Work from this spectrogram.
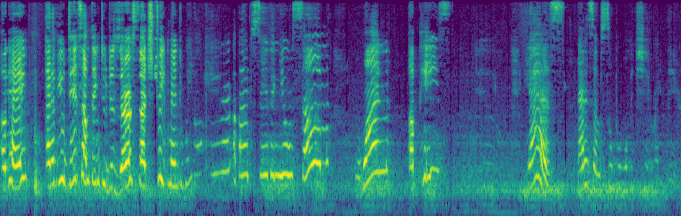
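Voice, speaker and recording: A woman with a high, very lively voice talks casually and emphatically, with plenty of sass. She sounds a little away from the mic, with clear noise behind her. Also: slow pace. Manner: emphatic and sassy, with frequent check-in tags. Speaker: channel host answering viewer questions. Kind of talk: casual, animated monologue to viewers. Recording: noisy, distant-sounding mic.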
